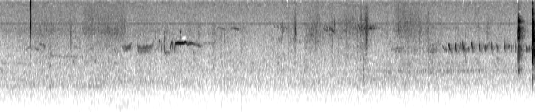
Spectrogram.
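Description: Quiet outdoor ambience with faint high bird chirps, a quick run of rapid chirps shortly before the end, and two sharp clicks right at the end.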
